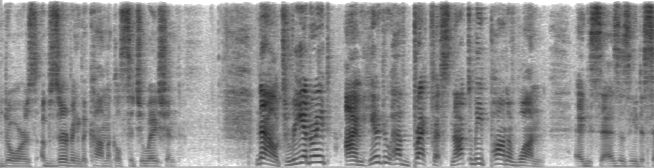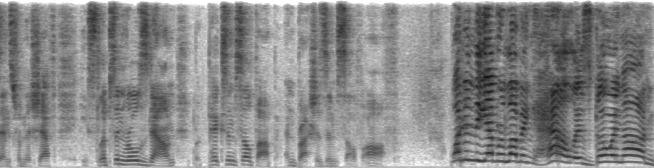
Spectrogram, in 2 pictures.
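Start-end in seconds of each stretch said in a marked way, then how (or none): 3.2-6.8 huffy egg voice. Acted. Egg scolds huffily. 13.8-16.4 much higher, much louder demand; furious shout. Acted. Gaiman bursts in armed.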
